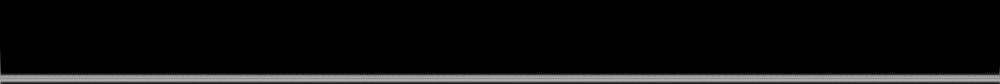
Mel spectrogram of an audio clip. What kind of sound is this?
test signal chord pythagorean ratio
